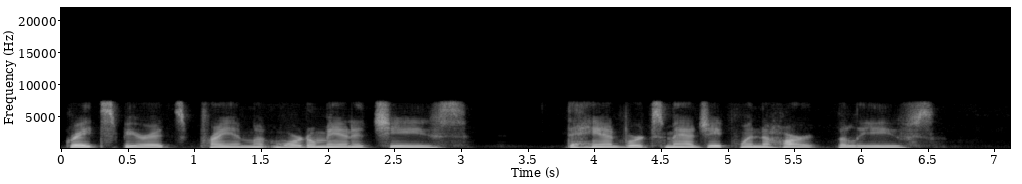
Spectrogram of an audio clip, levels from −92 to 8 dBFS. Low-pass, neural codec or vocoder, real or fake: 7.2 kHz; codec, 24 kHz, 0.9 kbps, WavTokenizer, small release; fake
